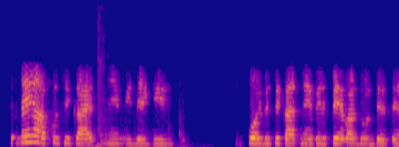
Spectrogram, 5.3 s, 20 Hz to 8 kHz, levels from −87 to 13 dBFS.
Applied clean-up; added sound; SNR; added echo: neural mask model DeepFilterNet 3.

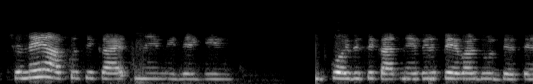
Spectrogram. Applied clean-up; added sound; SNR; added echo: neural separator model SepFormer DNS4.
